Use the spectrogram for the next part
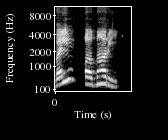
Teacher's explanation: یہ جو الف ہے ہم نے چھوڑ دیا ہے، ہم نے واو کو لام سے ملا کر پڑھا ہے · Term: حرف قمری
